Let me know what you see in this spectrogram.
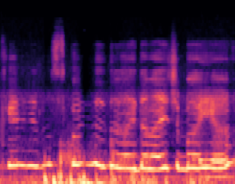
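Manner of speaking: voice breaking with tears, high and tearful.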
